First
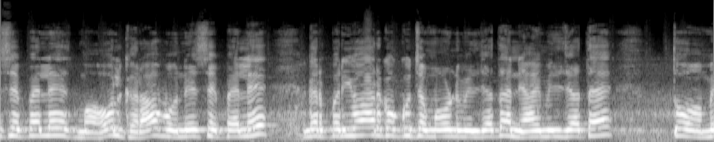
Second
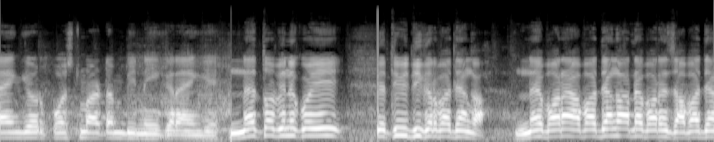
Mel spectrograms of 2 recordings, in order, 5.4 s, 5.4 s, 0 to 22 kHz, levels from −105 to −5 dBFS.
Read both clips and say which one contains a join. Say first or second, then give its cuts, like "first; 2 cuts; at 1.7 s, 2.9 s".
second; 1 cut; at 1.7 s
